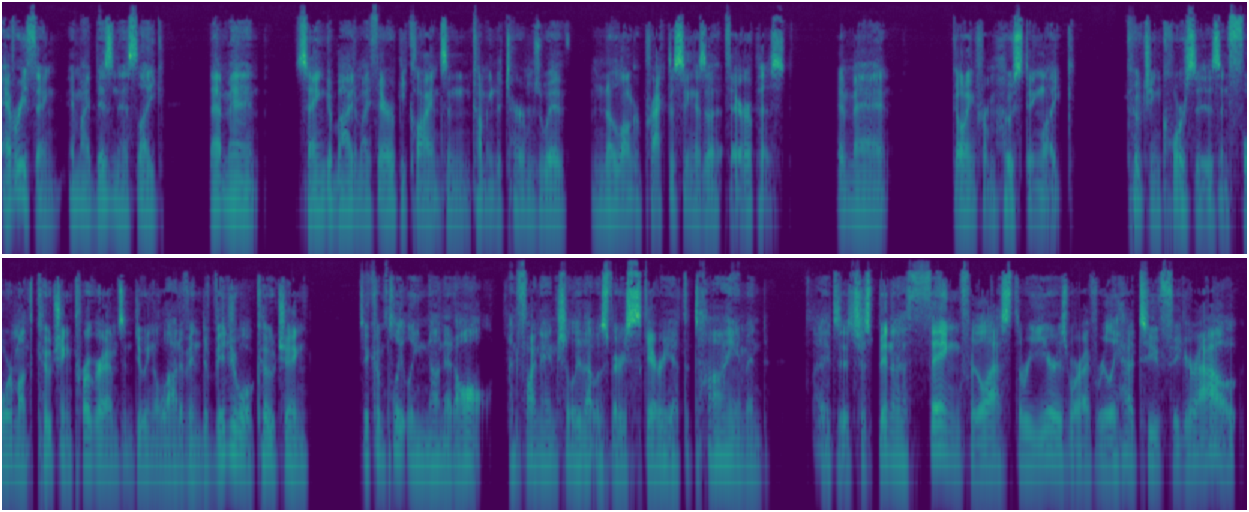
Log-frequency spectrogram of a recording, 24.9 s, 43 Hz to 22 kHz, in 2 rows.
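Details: Adult male with one vocal fold paralysed by open throat surgery for a rare chronic recurring throat condition, after endoscopic surgery in 2021 and recurrence within 4 months; voice improved but still vocal fry, tires daily; finding: unilateral vocal fold paralysis.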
